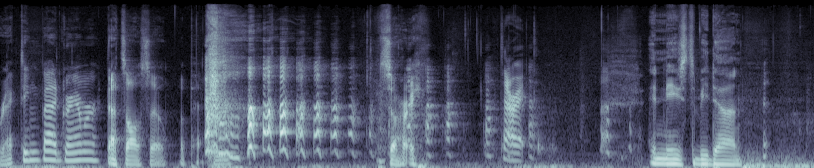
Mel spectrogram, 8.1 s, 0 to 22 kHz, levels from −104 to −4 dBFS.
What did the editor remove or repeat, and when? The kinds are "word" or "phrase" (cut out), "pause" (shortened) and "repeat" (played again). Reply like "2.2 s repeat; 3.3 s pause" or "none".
none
